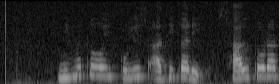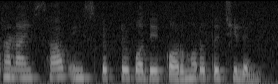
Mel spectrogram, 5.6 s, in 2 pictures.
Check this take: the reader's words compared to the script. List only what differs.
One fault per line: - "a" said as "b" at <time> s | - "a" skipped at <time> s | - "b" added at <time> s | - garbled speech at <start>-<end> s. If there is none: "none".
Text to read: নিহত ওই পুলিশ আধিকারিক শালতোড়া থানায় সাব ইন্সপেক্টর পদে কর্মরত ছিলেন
none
